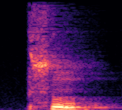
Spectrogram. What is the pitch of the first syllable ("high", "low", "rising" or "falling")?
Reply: falling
